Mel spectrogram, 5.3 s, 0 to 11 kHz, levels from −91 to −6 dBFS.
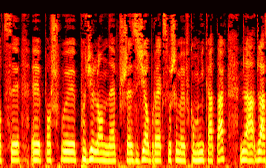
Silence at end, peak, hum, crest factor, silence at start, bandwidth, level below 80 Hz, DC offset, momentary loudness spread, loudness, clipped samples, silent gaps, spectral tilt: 0 s; -4 dBFS; none; 16 dB; 0 s; 8.8 kHz; -42 dBFS; under 0.1%; 5 LU; -19 LUFS; under 0.1%; none; -6 dB/octave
